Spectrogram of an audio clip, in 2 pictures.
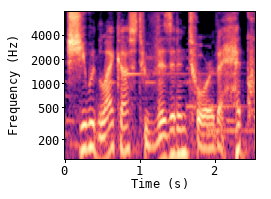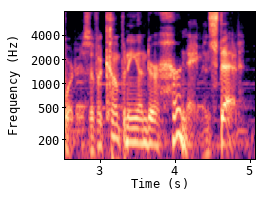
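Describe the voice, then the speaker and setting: A courteous gentleman in a game, his voice low and steady. He speaks politely and in measured phrases over clearly audible game music.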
